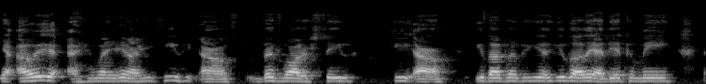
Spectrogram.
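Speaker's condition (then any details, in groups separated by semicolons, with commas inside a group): Cerebral palsy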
